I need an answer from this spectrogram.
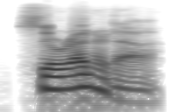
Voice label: "serenata", American

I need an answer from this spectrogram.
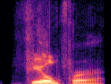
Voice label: "fieldfare", American

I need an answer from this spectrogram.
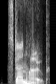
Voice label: "stanhope", British

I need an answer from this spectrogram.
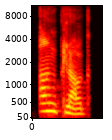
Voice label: "unclog", Indian

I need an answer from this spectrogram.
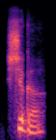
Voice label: "sugar", Indian

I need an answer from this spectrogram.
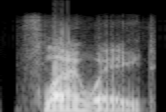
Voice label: "flyweight", American

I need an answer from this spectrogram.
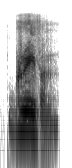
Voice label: "graven", Indian

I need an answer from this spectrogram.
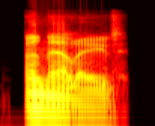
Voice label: "annelid", British

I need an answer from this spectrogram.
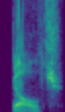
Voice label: "belch", American

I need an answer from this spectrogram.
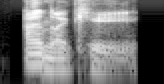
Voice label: "anarchy", British

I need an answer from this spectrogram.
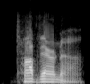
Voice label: "taverna", American

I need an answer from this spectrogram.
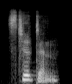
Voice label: "Stilton", Indian

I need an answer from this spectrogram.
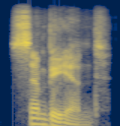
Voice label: "symbiont", American

